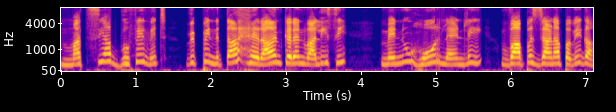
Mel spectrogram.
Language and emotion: Punjabi, surprised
